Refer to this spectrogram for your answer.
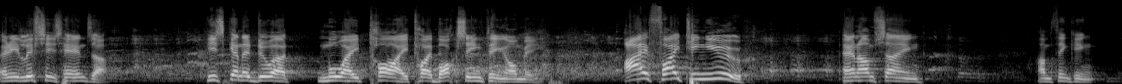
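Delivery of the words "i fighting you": very high, pidgin-style broken English. Retelling what he said during a fight in a Bangkok Starbucks: imitating broken English. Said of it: "in broken English".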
